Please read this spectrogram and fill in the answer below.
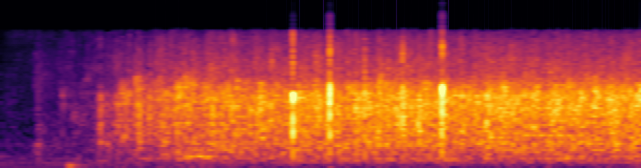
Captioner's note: applause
